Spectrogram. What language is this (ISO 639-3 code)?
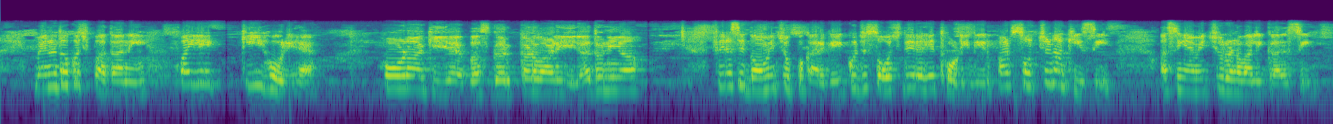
pan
